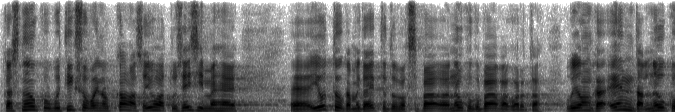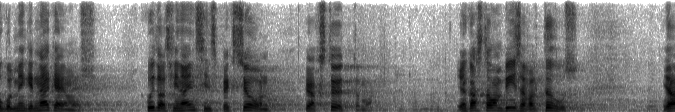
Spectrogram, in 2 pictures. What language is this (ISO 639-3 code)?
est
